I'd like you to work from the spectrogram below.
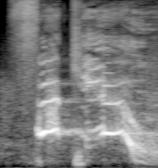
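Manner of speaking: full-force high scream; staged yelling. Acted. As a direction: scream the insult in a staged fight. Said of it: "start yelling".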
